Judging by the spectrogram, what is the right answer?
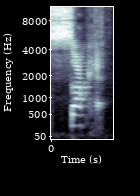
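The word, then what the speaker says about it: Sokka: it's iro it's Avatar it's a and it's Sucka not so like what a you got to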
